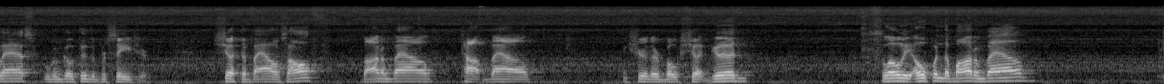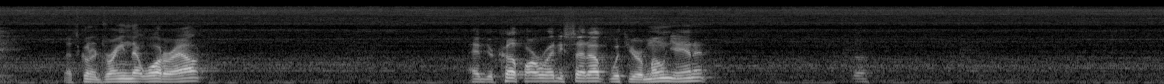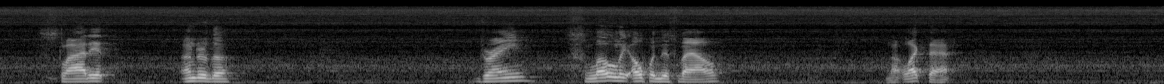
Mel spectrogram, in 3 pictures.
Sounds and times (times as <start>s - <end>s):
Speech: 0.0s - 1.6s, 2.2s - 5.4s, 6.2s - 7.6s, 8.7s - 10.4s, 12.3s - 13.8s, 16.3s - 18.8s, 20.1s - 20.4s, 23.7s - 24.5s, 25.1s - 25.7s, 28.0s - 30.5s, 32.2s - 32.9s.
